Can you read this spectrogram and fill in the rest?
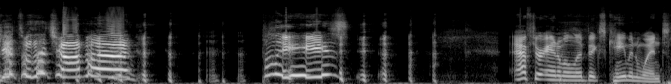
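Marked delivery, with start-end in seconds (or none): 0.0-3.5 very high, very loud, very slow booming bellow. Answering a remark by playing up the Arnold Schwarzenegger impression. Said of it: "sound like a prepubescent Arnold Schwarzenegger".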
